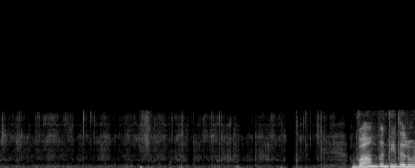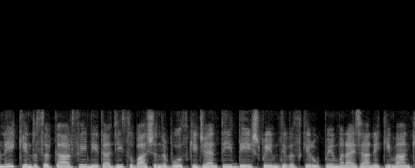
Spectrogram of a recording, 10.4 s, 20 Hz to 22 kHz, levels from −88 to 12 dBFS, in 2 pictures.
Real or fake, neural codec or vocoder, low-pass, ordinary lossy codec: fake; codec, 16 kHz, 4.8 kbps, FACodec; none; none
